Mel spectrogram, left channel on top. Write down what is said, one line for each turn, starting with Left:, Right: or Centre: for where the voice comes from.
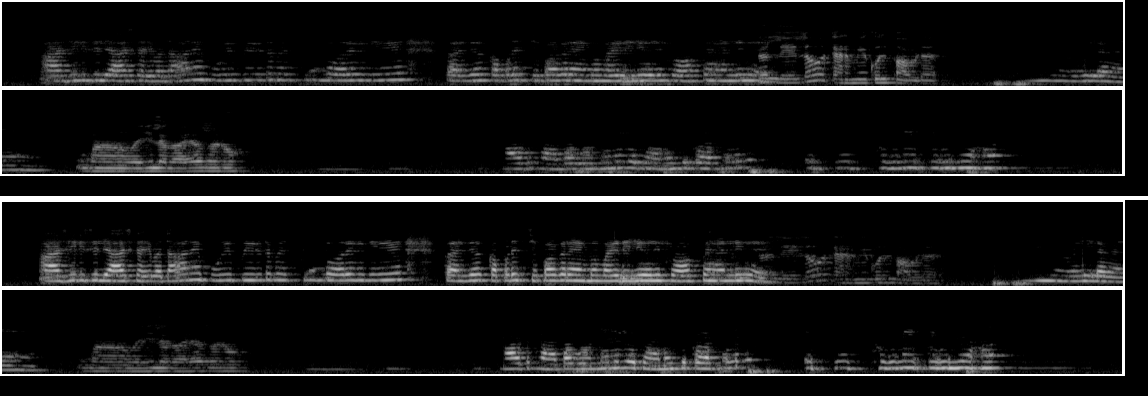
Right: آج ہی اسی لیے آج کا یہ بتا رہے ہیں پوری پیٹ میں تین دورے نکلی ہے ک کپڑے چیپک رہے ہیں میں وہی ڈلی والی شارٹ پہن لی ہے
Left: ٹیلو ڈرمیکول پاؤڈر
Right: ہوں وہی لگایا ہے
Left: ہاں وہی لگایا کرو
Right: <unintelligible> ہاں تم وہاں گھومنے لگے اچانک سے کرنے لگے <unintelligible>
